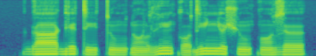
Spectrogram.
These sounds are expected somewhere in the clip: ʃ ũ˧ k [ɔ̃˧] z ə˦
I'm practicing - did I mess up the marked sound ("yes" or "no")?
no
